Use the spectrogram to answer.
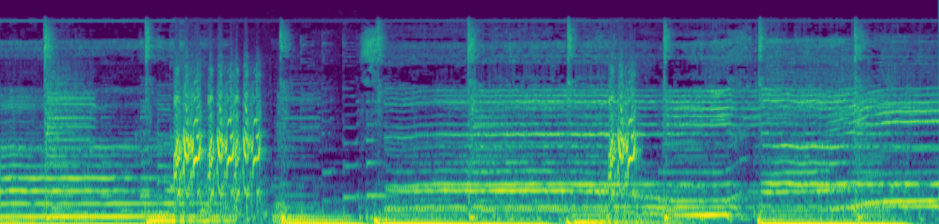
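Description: Loud gobbling of birds, like turkeys, in repeated warbling bursts that continue throughout, with steady harmonic tones shifting in pitch between calls and no talk.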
